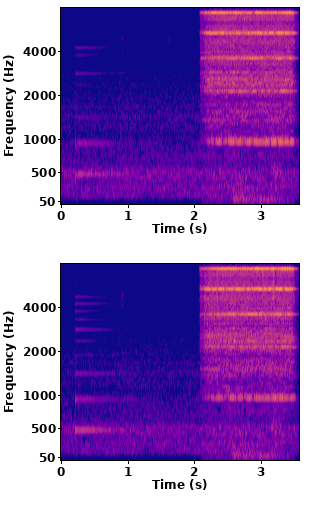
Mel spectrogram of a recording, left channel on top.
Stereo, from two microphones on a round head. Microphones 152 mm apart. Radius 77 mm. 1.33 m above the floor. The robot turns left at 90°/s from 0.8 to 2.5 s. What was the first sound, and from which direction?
A guitar, 90° right.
